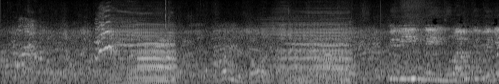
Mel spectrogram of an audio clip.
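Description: Cows mooing twice, each moo a drawn-out call that rises and falls in pitch, the second longer than the first, over the chatter of a crowd.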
